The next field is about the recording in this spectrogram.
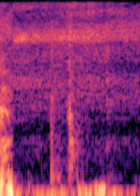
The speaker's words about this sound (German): So, und ihr hört schon, es dampft und zischt, die, die Zylinderhähne sind offen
